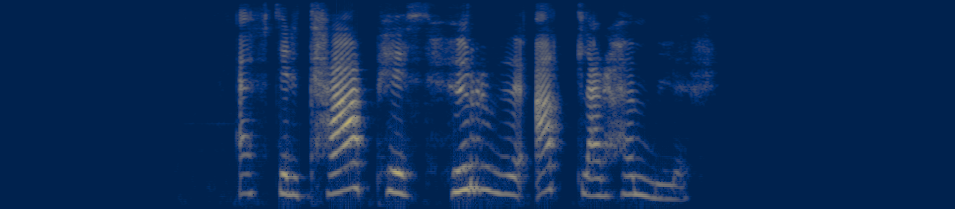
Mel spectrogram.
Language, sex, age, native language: Icelandic, female, 9, Icelandic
